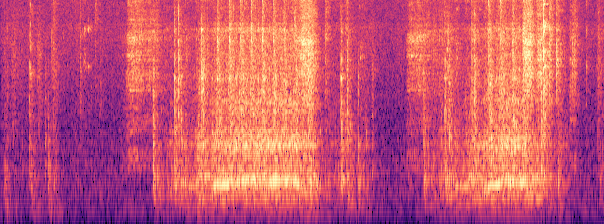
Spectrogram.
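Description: A domestic sewing machine chain stitches soft-toy rabbit costume pieces, running in two sustained bursts with a quiet pause between them, close and fairly loud, with no talk.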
